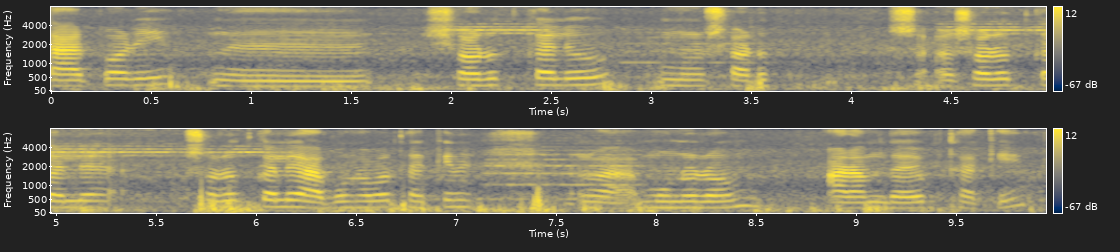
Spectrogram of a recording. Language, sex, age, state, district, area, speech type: Bengali, female, 30-45, West Bengal, Kolkata, urban, spontaneous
